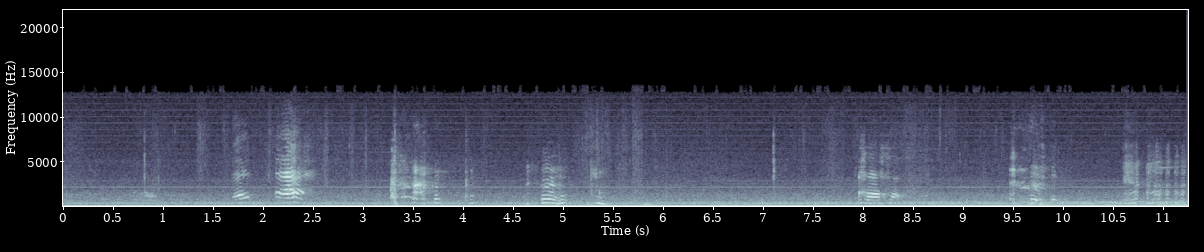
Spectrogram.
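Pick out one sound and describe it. Young children chatter and call out in high voices nearby.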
